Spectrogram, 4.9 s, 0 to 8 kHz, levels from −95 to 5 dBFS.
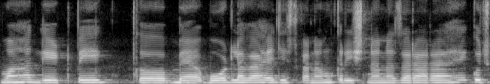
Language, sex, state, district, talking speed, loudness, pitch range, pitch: Hindi, female, Gujarat, Valsad, 205 wpm, -15 LUFS, 195-205 Hz, 200 Hz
